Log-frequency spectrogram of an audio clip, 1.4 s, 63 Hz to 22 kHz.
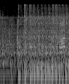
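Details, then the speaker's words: Old Royal Enfield Bullet 500cc, just kick-started after repair of head block, piston and rings, chain set and self-start (previously had engine tik-tik noise and gear problems); steady even single-cylinder thump at idle, no ticking or clatter, now sounds clear and healthy. "देख सकते हो finally bullet का sound भी अभी clear आ रहा है।"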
